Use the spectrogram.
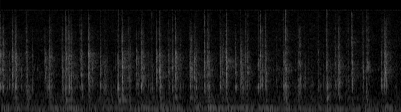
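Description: Long red-painted nails tap and type across the keys of a black plastic full-size computer keyboard with a silver frame. A quick, uneven stream of short, bright clicks, each dying away almost instantly, sits over a faint low rumble.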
